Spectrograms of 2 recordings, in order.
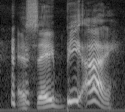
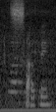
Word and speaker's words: Sabi: How do you spell it, Sean? S-A-B-I. Sabi. Sabi.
